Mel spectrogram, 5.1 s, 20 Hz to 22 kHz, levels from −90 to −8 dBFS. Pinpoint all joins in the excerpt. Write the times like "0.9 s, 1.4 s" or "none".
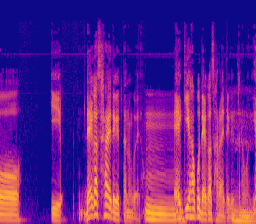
3.5 s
